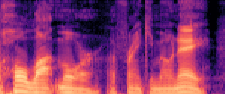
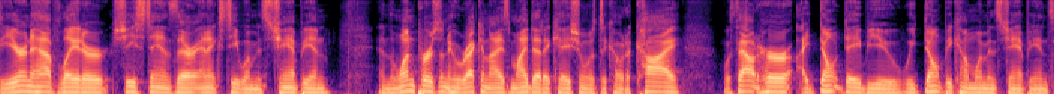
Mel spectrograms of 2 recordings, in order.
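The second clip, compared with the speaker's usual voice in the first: normal talking voice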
